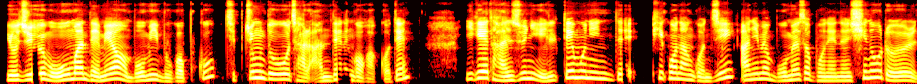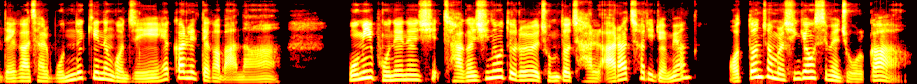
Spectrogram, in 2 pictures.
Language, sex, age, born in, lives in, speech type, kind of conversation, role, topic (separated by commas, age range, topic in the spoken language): Korean, female, 45-49, South Korea, United States, read, expert-assistant, asker, 몸이 보내는 신호를 잘 알아채려면 어떻게 해야 할까요?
